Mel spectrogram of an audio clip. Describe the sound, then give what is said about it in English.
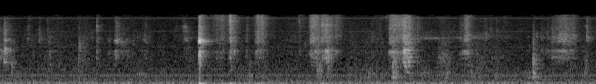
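A peeler scrapes the skin off an apple in a few short, faint rasping strokes, with light clicks and quiet pauses between them. “This is an apple. I'm just going to take the skin off for you. Peeling it with a peeler.”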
